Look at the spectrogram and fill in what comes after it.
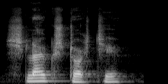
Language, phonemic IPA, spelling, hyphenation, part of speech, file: Dutch, /ˈslœy̯k.stɔr.tjə/, sluikstortje, sluik‧stort‧je, noun, Nl-sluikstortje.ogg
- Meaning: diminutive of sluikstort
